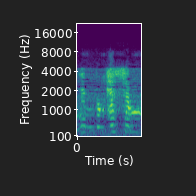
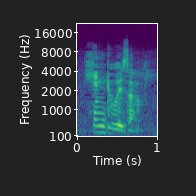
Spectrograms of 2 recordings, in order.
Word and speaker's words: Hinduism: Confucianism, Hinduism, Confucianism, Hinduism. He's emphasizing the ism. It should be like Hinduism, Confucianism. Again, not important, I know.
